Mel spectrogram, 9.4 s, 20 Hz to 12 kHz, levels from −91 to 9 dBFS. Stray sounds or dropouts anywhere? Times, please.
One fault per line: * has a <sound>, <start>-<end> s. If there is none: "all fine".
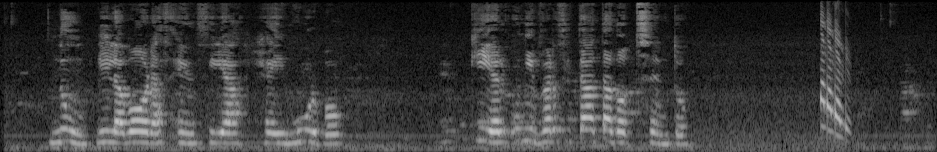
* has a chirp, 8.2-8.5 s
